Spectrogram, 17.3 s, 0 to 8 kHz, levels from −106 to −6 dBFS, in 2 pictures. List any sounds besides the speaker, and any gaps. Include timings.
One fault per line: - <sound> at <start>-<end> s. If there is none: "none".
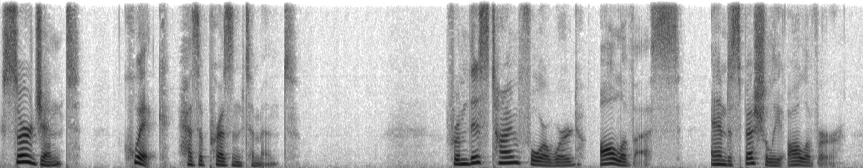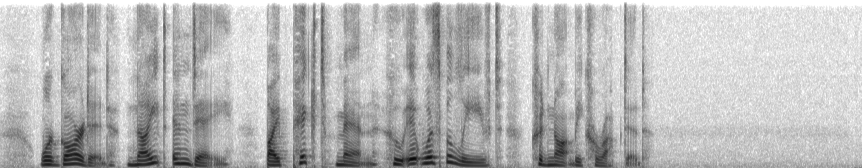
none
